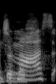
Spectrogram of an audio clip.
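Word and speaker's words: Toomas: tomas ilves he was oh you say tomas okay tomas elvis who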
